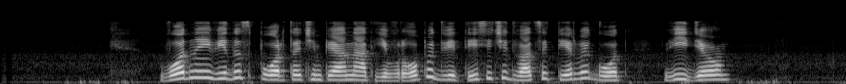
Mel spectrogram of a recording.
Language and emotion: Russian, neutral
